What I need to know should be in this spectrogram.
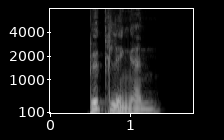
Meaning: dative plural of Bückling
- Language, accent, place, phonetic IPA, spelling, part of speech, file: German, Germany, Berlin, [ˈbʏklɪŋən], Bücklingen, noun, De-Bücklingen.ogg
